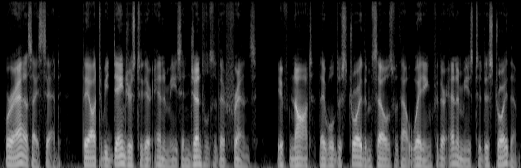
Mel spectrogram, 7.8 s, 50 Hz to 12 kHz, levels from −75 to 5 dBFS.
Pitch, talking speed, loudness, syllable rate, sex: 90 Hz, 230 wpm, -23 LUFS, 6.3 syllables/s, male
